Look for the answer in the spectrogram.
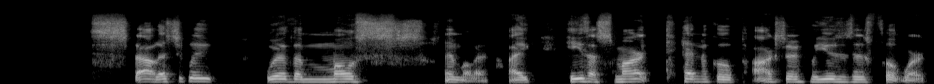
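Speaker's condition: Stuttering; not CTE, not caused by combat sports, father also stutters, age 31; speech called slurred by commenters, mistaken for CTE; prolonged sounds, blocks

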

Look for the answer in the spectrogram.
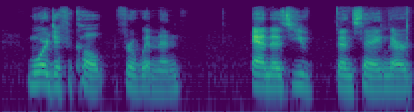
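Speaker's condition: No condition

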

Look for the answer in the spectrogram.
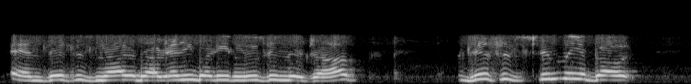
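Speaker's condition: Cerebral palsy; mobility declined since

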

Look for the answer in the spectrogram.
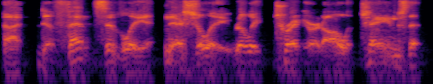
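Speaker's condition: Spasmodic dysphonia; weakened voice

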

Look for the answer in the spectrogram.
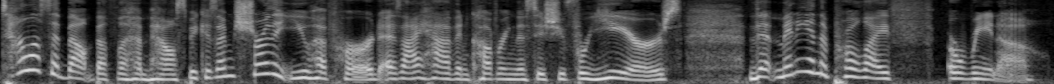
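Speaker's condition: No condition

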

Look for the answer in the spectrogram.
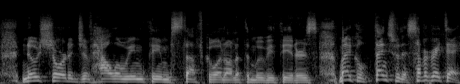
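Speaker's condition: No condition

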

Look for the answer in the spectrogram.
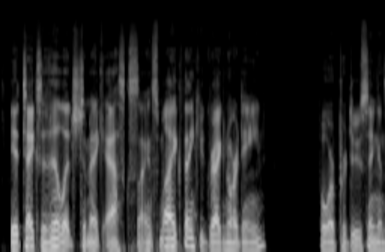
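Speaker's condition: No condition

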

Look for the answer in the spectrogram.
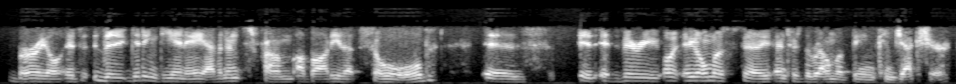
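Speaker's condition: No condition

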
